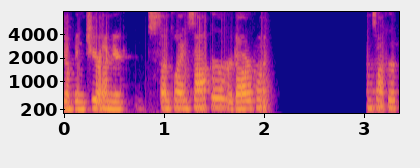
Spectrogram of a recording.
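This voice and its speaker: The woman's voice comes out somewhat breathy. She talks very fast. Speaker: physical therapist. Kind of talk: webinar presentation.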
